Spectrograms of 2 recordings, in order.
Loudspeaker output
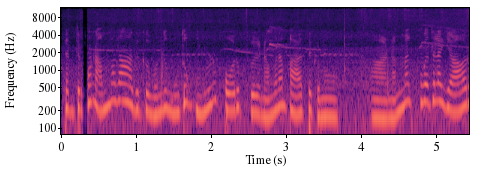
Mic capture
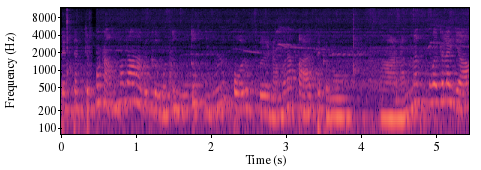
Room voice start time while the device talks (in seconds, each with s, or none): none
